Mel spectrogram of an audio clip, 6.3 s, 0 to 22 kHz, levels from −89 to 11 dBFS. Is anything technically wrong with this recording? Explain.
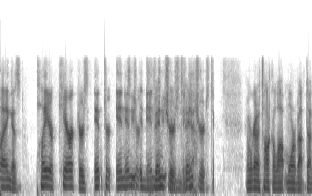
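Yes, there are two kinds of fault.

At 1.98 to 2.03 s, just after "as player characters", and again at 4.08 to 4.12 s, the sound briefly dips and warbles. These are lost AMR speech frames. In each case a single 20 ms frame failed its checksum, so the decoder filled the gap by repeating the previous pitch and vocal tract settings at reduced gain.

From 2.48 to 4.26 s a second copy of the audio runs roughly 0.7 s behind the original and about 5 dB quieter. It has no room colour and begins and ends abruptly. This is a doubled audio track, likely from a second, slower capture path mixed back in alongside the first.

The wideband HD Voice coding under all of this is clear, which fits AMR-WB at around 12.65 kbit/s.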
